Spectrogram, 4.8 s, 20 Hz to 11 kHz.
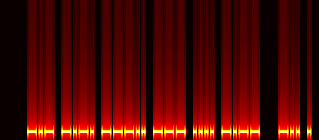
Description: Morse code, heard as a keyed tone, about 28 wpm, 700 Hz. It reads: KC8OHY DE
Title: USA Callsign DE Callsign 28wpm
